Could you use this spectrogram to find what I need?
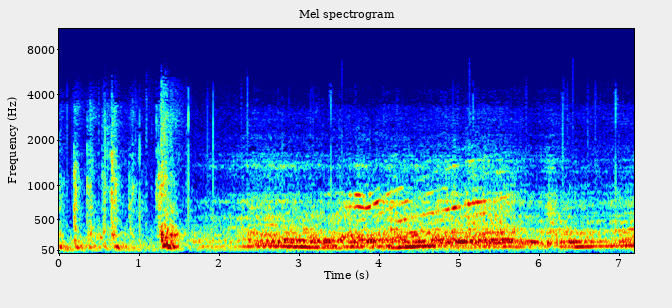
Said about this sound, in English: The night is pitch black, and as Polecat and Scrubby in their fast car escape from the scene...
